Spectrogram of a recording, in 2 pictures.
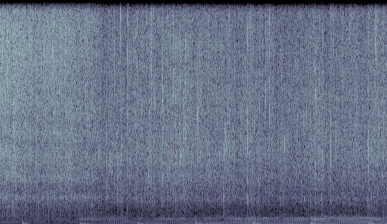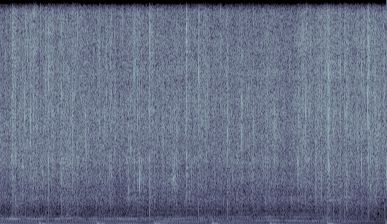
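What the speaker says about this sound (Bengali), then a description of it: "এবার আমি এটাকে গরম হতে দেবো ততক্ষণ আমি এখানে পনিরটা নিয়ে আসছি আর পনিরটা আমি এখানে ডাইরেক্টলি দিয়েই দিচ্ছি" Paneer cubes fry in hot oil in a pan for chana dal pulao, giving a steady, close sizzle with regular soft clicks and scrapes running through it, no voices present.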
